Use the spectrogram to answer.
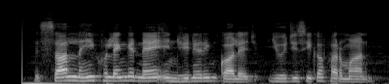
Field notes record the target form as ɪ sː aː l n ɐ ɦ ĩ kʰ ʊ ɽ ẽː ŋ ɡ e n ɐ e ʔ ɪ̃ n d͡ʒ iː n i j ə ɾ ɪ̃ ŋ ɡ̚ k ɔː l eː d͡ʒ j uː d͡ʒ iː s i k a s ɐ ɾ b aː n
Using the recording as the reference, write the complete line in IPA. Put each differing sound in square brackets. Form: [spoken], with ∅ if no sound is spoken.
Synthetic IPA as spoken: ɪ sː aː l n ɐ ɦ ĩ kʰ ʊ [l] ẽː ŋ ɡ e n ɐ e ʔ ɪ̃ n d͡ʒ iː n i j ə ɾ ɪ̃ ŋ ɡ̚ k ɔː l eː d͡ʒ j uː d͡ʒ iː s i k a [f] ɐ ɾ [m] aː n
